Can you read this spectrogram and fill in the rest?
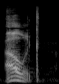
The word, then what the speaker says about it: Alex: Alex. A-L-E-X. But everyone says Alec.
